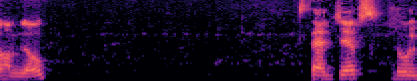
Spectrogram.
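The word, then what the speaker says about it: Zaitsev: हम लोग ये वर्ड जैसेफ रूल वर्ड यूज नहीं करेंगे, बट अगर इन केस कहीं आता है तो ये चीज ध्यान रखना कि इसका प्रोनाउंसिएशन सैजेफ के जैसा होता है।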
